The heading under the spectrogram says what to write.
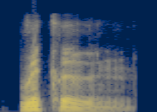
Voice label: "raccoon", British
